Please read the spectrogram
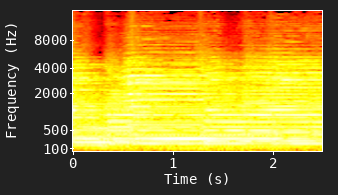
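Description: Harmonica cupped to a handheld microphone, playing held notes over electric guitar accompaniment in a live band.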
